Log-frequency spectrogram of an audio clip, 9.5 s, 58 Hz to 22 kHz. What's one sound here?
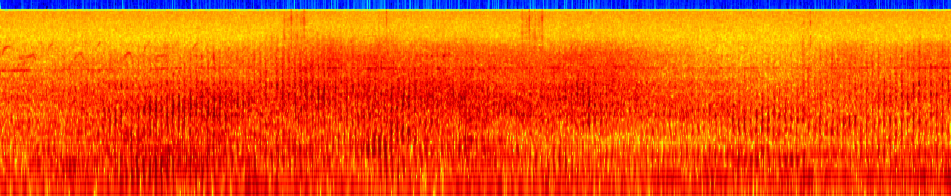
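An MH-60S Seahawk helicopter lifts off, its rotor beating louder.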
